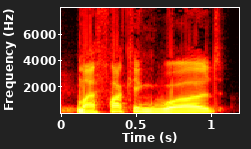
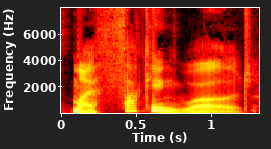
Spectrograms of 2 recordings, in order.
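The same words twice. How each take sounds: First: The stress is on the word world. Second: The stress is on the word fucking.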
